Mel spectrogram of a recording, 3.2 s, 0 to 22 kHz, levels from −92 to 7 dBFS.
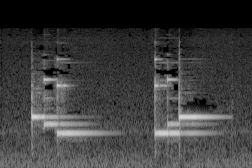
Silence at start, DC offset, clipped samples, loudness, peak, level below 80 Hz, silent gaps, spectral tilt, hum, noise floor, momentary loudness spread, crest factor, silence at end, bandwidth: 0.4 s; under 0.1%; under 0.1%; -17 LUFS; -2 dBFS; -52 dBFS; none; -1 dB/octave; none; -45 dBFS; 18 LU; 16 dB; 0.25 s; 11 kHz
